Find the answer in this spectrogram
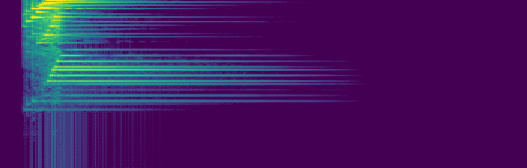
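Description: A single bright chime that rings out once about a quarter second in and fades away over about two seconds.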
